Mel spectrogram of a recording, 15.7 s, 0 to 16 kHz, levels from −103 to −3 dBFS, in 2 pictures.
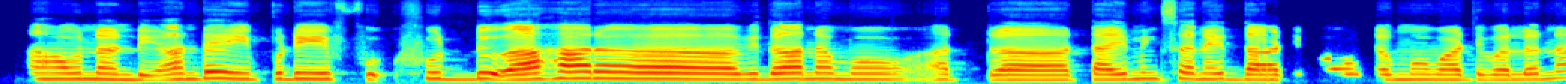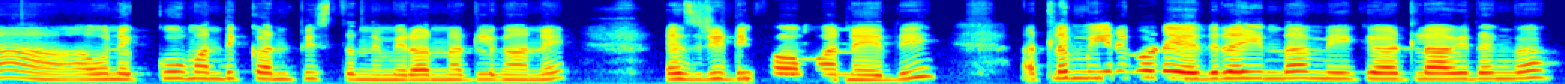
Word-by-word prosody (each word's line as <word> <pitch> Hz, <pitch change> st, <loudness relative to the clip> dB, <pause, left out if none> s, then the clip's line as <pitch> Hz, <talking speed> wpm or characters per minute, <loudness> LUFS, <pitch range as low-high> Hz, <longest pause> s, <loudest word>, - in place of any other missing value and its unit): అవునండి. 250 Hz, -3 st, 0 dB
అంటే 250 Hz, +3 st, +1 dB, 0.2 s
ఇప్పుడీ 255 Hz, +2 st, -2 dB, 0.3 s
ఫు 455 Hz, -, -6 dB, 0.2 s
ఫుడ్ 260 Hz, -3 st, -4 dB, 0.2 s
ఆహార 280 Hz, +2 st, +6 dB, 0.8 s
విధానము 245 Hz, 0 st, +1 dB, 0.4 s
అట్లా 225 Hz, -2 st, -4 dB, 0.4 s
టైమింగ్స్ 245 Hz, +4 st, -1 dB
అనేవి 245 Hz, 0 st, -3 dB
దాటిపోవటము. 225 Hz, 0 st, -3 dB
వాటి 220 Hz, 0 st, -1 dB
వలన 230 Hz, +5 st, -3 dB, 0.5 s
అవును 235 Hz, +1 st, -2 dB
ఎక్కువ 275 Hz, +5 st, -5 dB
మందికి 270 Hz, -1 st, -4 dB
కనిపిస్తుంది. 245 Hz, -3 st, -6 dB
మీరన్నట్లుగానే 215 Hz, +2 st, -3 dB, 0.6 s
ఎసిడిటీ 250 Hz, +2 st, -2 dB
ప్రాబ్లమ్ 230 Hz, -2 st, 0 dB
అనేది 215 Hz, +6 st, -2 dB, 0.6 s
అట్లా 280 Hz, 0 st, 0 dB
మీరు 290 Hz, +1 st, -1 dB
గూడా 305 Hz, -1 st, +3 dB
ఎదురైదా? 275 Hz, +1 st, +2 dB, 0.2 s
మీకు 260 Hz, 0 st, -2 dB
అట్లా 255 Hz, 0 st, 0 dB
ఆ 250 Hz, -, +1 dB
విధంగా? 260 Hz, +3 st, -2 dB
245 Hz, 110 wpm, -22 LUFS, 225-260 Hz, 0.8 s, ఆహార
